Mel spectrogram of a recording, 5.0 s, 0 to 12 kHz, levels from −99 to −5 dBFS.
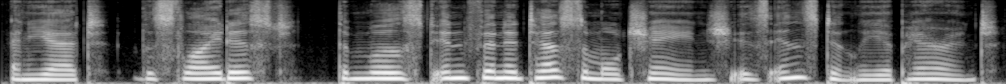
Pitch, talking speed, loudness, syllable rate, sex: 220 Hz, 130 wpm, -16 LUFS, 4.7 syllables/s, female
